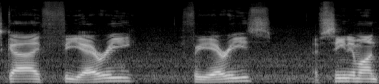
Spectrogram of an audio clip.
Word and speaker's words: Fieri: I'm gonna mispronounce his name, so go ahead and yell at me now. I think it's Guy Fieri.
